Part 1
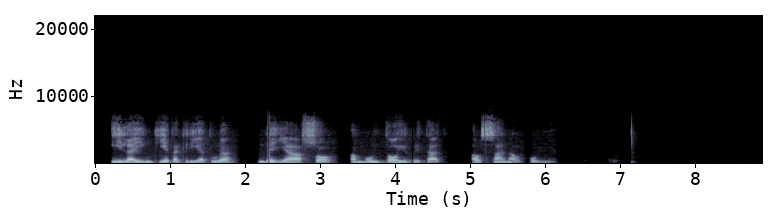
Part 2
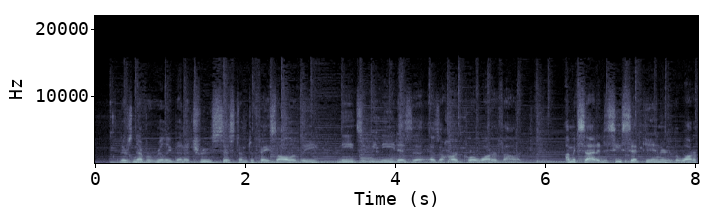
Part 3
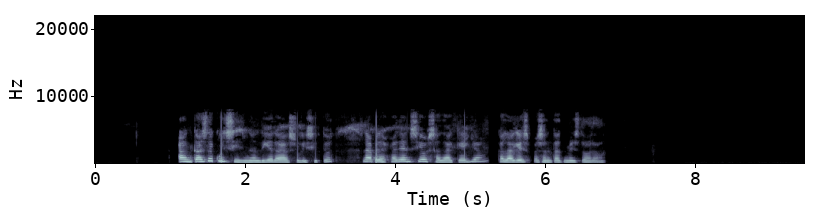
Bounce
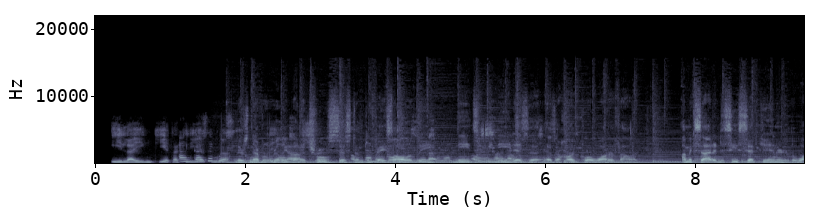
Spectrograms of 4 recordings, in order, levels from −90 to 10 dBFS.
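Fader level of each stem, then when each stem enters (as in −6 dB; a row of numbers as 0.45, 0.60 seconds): −14.0, −3.5, −19.0 decibels; 0.00, 1.55, 0.00 seconds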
